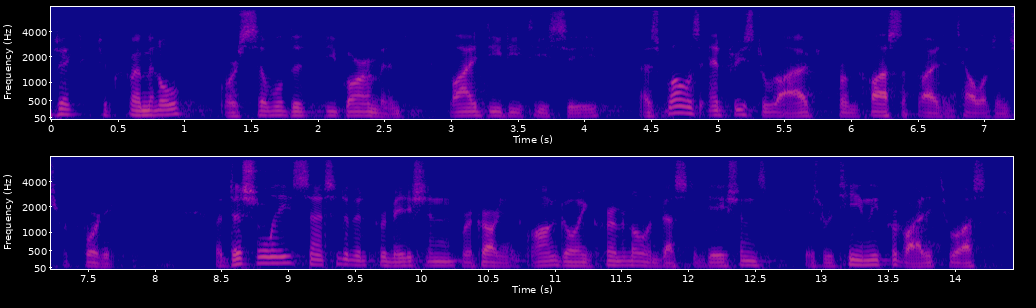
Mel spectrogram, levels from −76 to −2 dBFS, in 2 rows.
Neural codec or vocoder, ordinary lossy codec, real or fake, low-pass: codec, 16 kHz, 0.8 kbps, ZipCodec; Opus, 64 kbps; fake; 7.2 kHz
